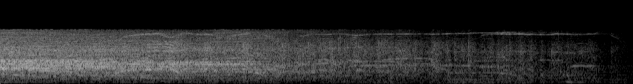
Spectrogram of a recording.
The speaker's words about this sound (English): Why don't you give Jesus a mighty clap offering?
